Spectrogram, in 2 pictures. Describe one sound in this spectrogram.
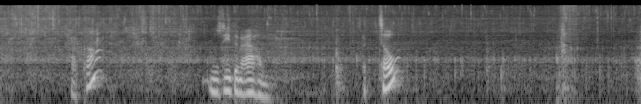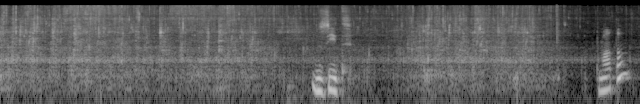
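Onions sizzle and crackle in hot oil in a pot.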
